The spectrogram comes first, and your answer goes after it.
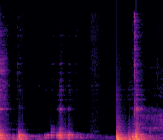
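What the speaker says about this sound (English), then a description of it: "And then we can get rid of our bowls." Mixing bowls from a biscuit bake being cleared off a kitchen work surface, giving a few close knocks and scrapes of bowls and utensils, with a short quiet gap before a louder clatter.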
